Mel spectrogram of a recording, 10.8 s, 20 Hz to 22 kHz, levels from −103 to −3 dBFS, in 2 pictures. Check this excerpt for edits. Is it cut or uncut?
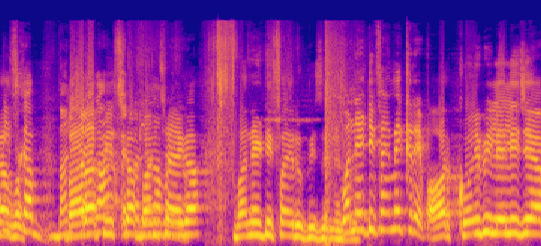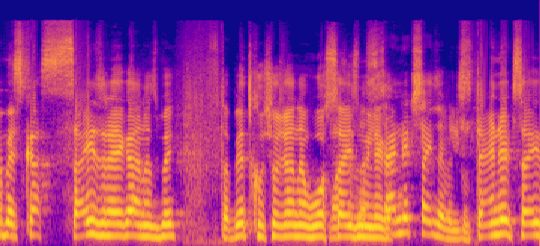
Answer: cut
